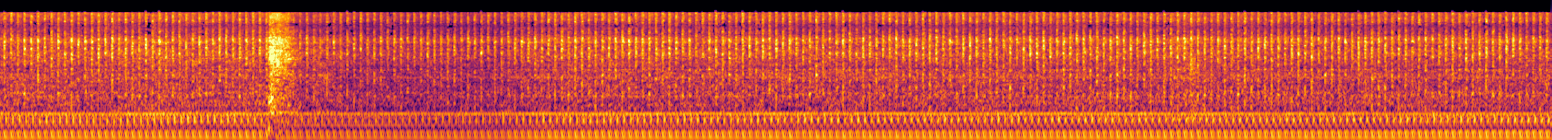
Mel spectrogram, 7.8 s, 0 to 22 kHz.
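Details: Honda GX160 on a log splitter, cold engine: steady chugging broken by a sharp pop; popping and coughing worsening after warm-up until it stalls, air cleaner already replaced, symptoms pointed to dirty carburettor.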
